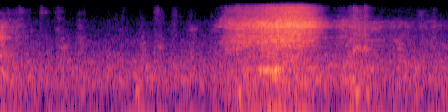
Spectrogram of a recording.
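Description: Quiet room tone with one soft, hiss-like rustle lasting about a second, a little past the middle.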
